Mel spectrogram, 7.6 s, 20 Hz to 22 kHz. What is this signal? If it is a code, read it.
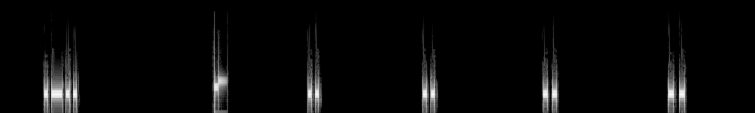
Morse code, heard as a keyed tone, about 30 wpm, spaced as for 7 wpm, 700 Hz. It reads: L IIII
